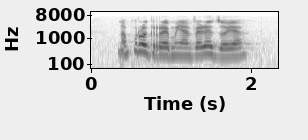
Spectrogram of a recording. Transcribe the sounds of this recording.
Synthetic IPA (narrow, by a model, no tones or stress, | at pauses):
napʰɾɔɡramujaɱvɛɺɛd͡zɔja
